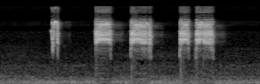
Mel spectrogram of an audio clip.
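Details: Black francolin calling in a voice competition: one short rasping note followed by four loud, harsh, buzzy notes in two pairs, grating and broadband, with a faint background hum.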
